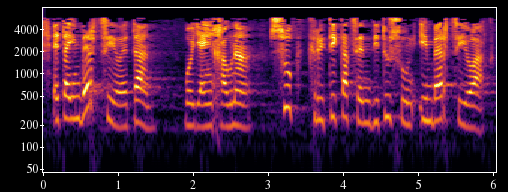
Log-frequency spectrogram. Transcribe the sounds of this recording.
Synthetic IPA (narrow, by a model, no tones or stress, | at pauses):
e̞t̪aimbe̞ɾt͡sio̞e̞t̪an | bo̞jajŋʝawna | sukːɾit̪ikat͡se̞nd̪it̪usunimbe̞ɾt͡sio̞ak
